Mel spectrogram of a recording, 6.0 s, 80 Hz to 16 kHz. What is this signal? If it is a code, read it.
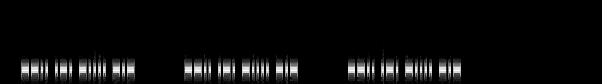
Morse code, heard as a keyed tone, about 51 wpm, 700 Hz. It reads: ZR6K ZR6K ZR6K
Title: DXCC-100 Call Signs - 4 Characters - Repeated 3x - 50wpm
